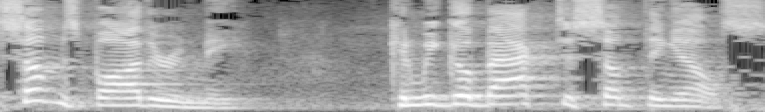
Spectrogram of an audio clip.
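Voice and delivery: ordinary talk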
